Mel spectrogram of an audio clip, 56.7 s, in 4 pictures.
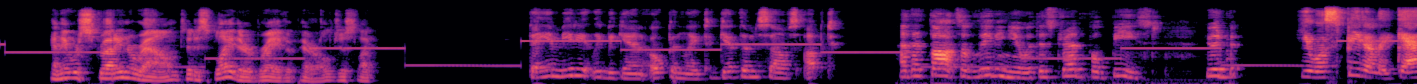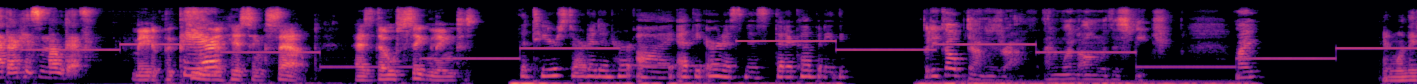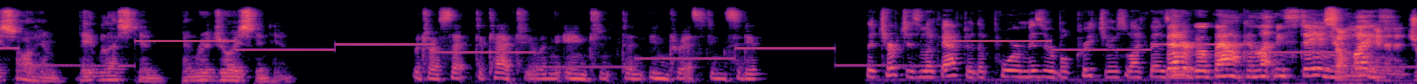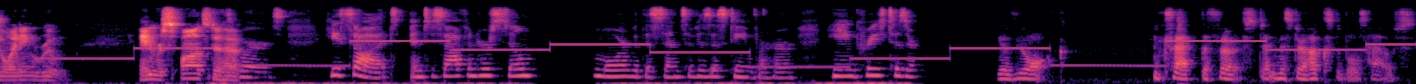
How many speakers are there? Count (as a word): ten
